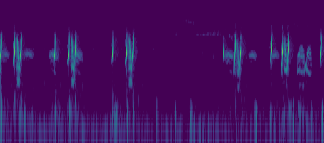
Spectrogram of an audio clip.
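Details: Common quail (Coturnix coturnix), female, from Pakistan, calling with sharp, liquid notes in quick groups of two or three, repeated about once a second, with faint low thumps underneath.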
